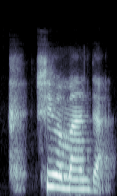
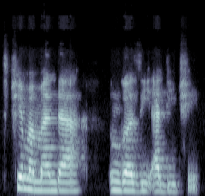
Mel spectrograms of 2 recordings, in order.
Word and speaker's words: Chimamanda Ngozi Adichie: name again because i'm sure gonna picture the pronunciation shivamanda so it's an evil name so she's from the east chimamanda ngozi adichie ngozi adichie wasn't that hard excellent and we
